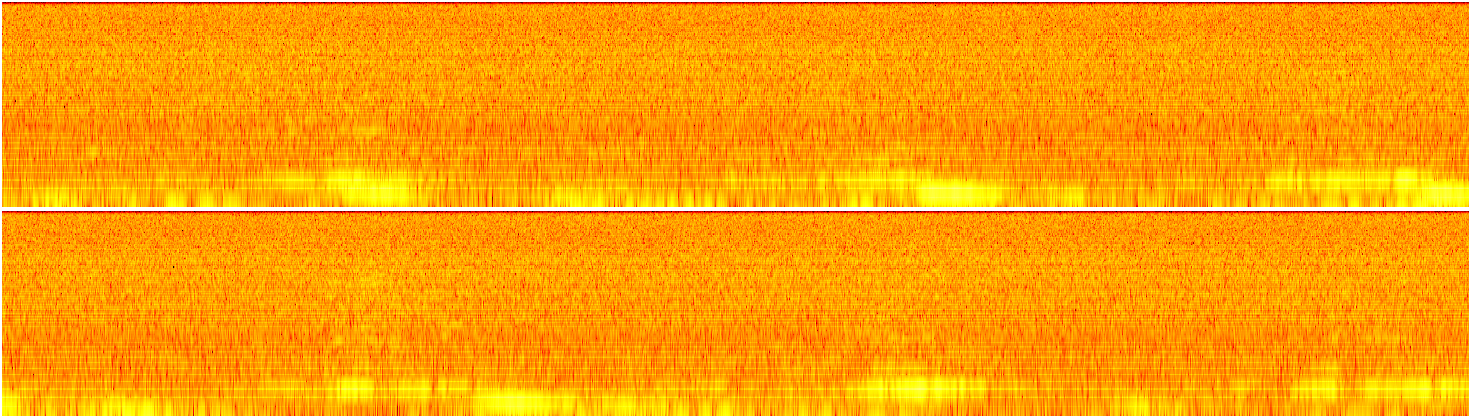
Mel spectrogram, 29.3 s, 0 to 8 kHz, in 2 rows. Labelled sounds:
3.5	3.8	humpback whale, 1.1 to 1.2 kHz

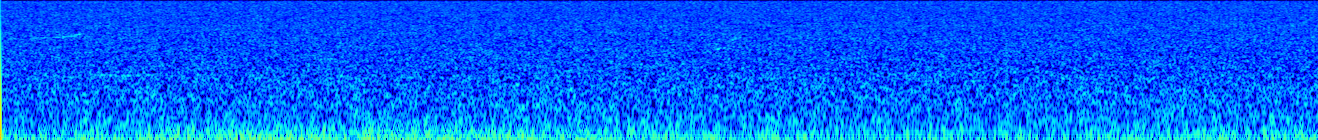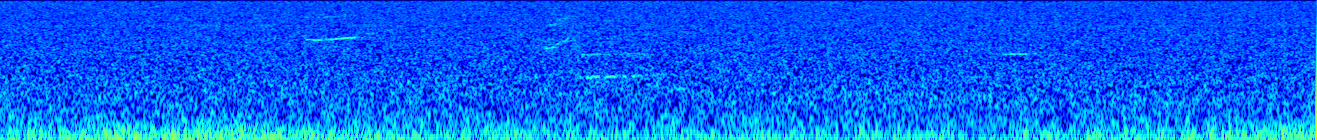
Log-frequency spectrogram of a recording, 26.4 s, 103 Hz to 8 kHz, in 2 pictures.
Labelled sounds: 0.5	0.8	killer whale, Bigg's (transient), 2.4 to 2.9 kHz
16.4	16.8	killer whale, Bigg's (transient), 2.3 to 2.6 kHz
23.2	23.5	killer whale, Bigg's (transient), 1.4 to 1.5 kHz

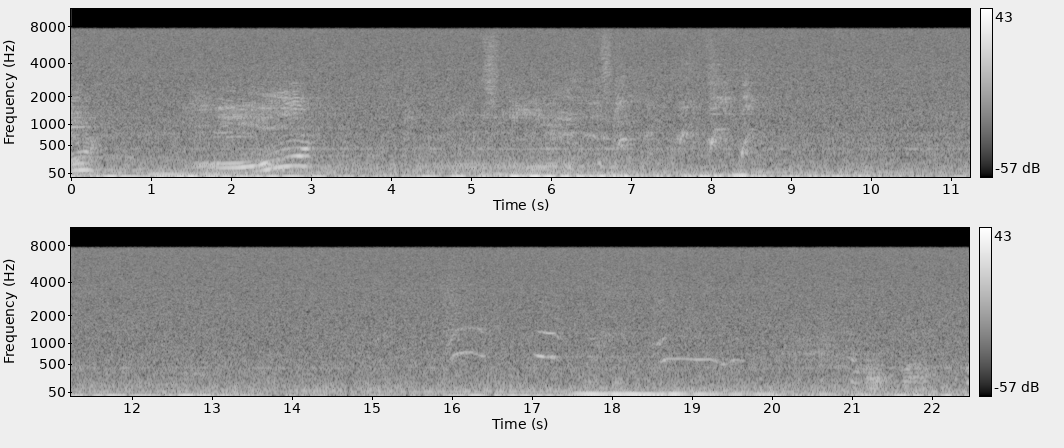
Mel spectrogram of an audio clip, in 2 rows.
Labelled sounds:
1.8	2.9	humpback whale, 0.86 to 2.3 kHz
5.5	5.8	humpback whale, 1.1 to 1.7 kHz
8.0	8.3	humpback whale, 1.7 to 2.0 kHz
15.9	17.4	humpback whale, 0.93 to 1.5 kHz

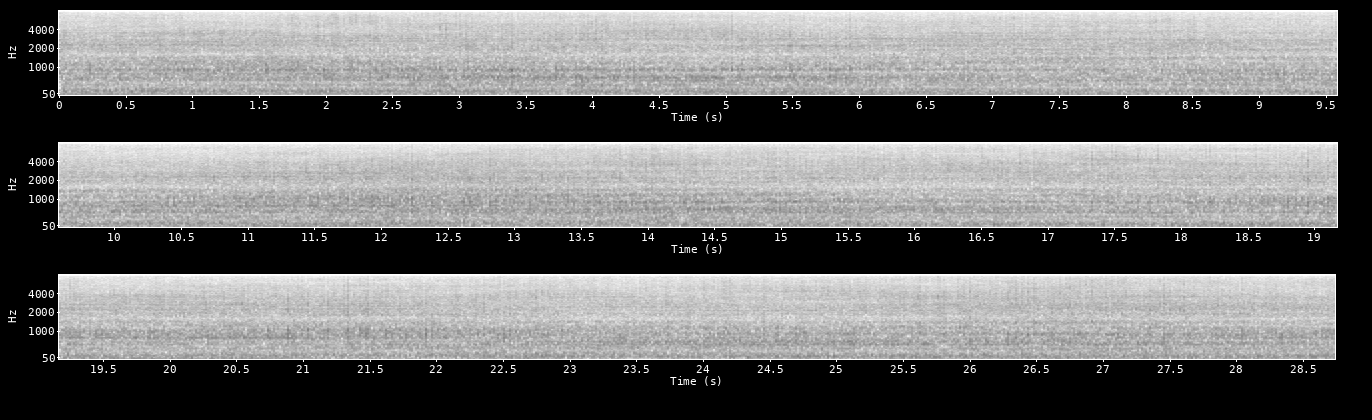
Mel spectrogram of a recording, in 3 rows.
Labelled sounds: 8.8	9.1	vessel noise, 4.5 to 4.7 kHz

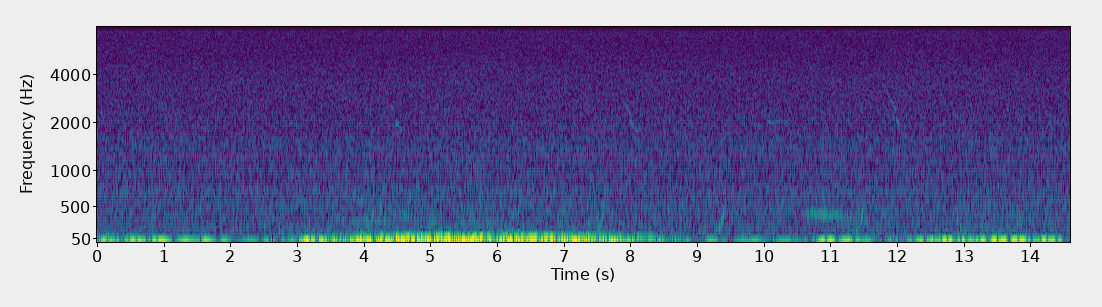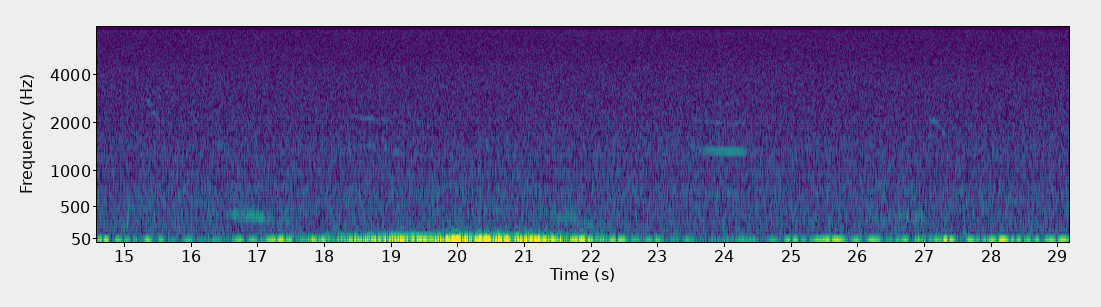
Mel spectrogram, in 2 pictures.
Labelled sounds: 10.1	10.3	humpback whale, 2.0 to 2.1 kHz
18.4	18.8	humpback whale, 2.1 to 2.2 kHz
23.6	24.3	humpback whale, 1.2 to 1.4 kHz

